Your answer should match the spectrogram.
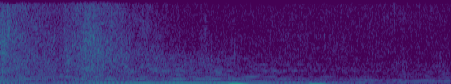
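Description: Meditation music: a sustained drone of several steady ringing tones, with a low, heartbeat-like double thump a little over a second in.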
